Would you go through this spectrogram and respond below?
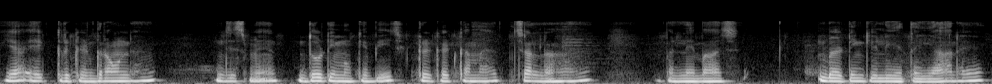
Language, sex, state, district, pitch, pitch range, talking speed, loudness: Hindi, female, Bihar, Muzaffarpur, 150 Hz, 140-165 Hz, 135 wpm, -14 LUFS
